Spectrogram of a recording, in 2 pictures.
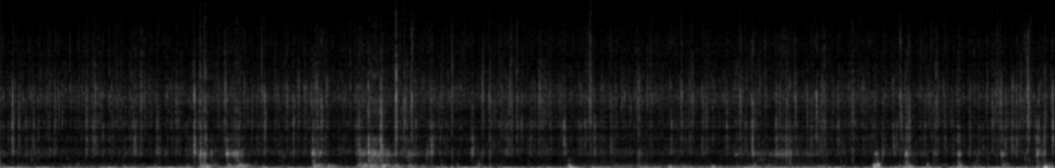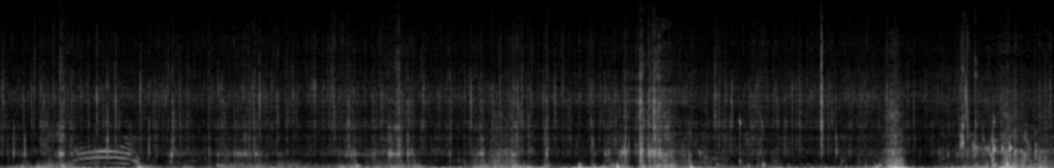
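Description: Underwater sound picked up by a diver's camera over a reef: many irregular sharp clicks and knocks over a steady water noise, with a brief squeak that rises and falls about halfway through and a louder knock near the end.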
